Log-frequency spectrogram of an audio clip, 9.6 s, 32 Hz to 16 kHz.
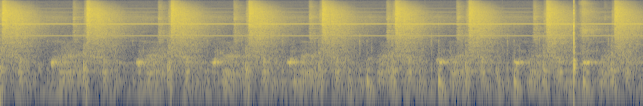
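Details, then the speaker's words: CDL pre-trip air brake check on a truck, engine off, pumping the brake pedal down toward the 60 psi warning; sharp hiss bursts about once a second with each pump, each fading quickly, even and strong; normal air brake exhaust. "So I'm going to pump down the brake pedal. Every time I pump it down, you hear the air exhaust off."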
